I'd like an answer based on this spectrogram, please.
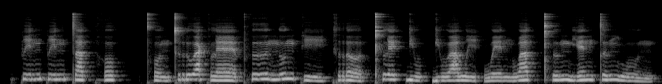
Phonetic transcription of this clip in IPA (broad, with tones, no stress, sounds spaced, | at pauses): p i˦˥ n p i˦˥ n t a˦˥ t̚ h o˦˥ k̚ | kʰ o˩˦ n t r u˥˩ a̯ k l ɛː˧ pʰ ɯː˥˩ n u˥˩ n k iː˩˦ k r ɤː˨˩ t̚ pʰ l e˥˩ k̚ j u˨˩ k̚ j u˦˥ a̯ w i˨˩ ʔ w e˧ n w a˥˩ t̚ pʰ ɯ˥˩ ŋ j e˥˩ n t ɯ˥˩ ŋ w u˨˩ n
